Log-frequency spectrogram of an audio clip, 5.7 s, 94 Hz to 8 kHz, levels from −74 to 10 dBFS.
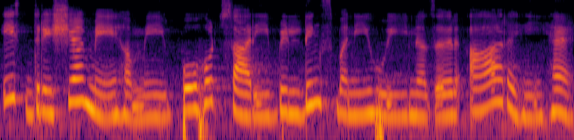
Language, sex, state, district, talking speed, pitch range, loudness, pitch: Hindi, female, Punjab, Fazilka, 135 wpm, 205-250 Hz, -17 LUFS, 220 Hz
